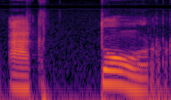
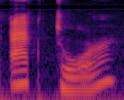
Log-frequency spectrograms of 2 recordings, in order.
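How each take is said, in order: First: "actor" stressed on the last syllable, ac-TOR; Spanish "actor", open vowels, falling on a long TOR; Spanish pronunciation. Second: "actor" stressed on the first syllable, AC-tor; English "actor" with a light second syllable; English pronunciation. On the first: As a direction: hold back AC and land hard on TOR. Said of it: "the emphasis is in the last syllable". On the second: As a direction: hit AC in "actor", English style. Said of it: "The emphasis is more in the first syllable". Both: Shown as a demonstration.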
